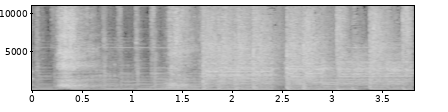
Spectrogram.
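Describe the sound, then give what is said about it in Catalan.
A tiger roar sound effect plays loudly, a deep, rumbling growl that swells and sustains for several seconds with no one speaking. “El gat que es converteix en tigre.”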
